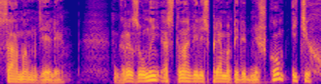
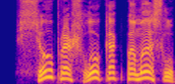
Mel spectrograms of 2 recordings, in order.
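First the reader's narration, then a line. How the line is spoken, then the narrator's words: Squeaky voice. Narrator (Russian): пропищал он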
